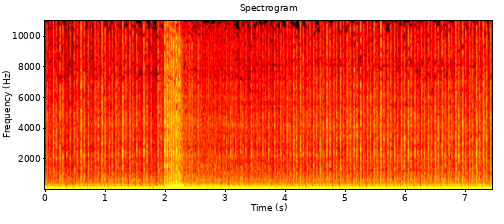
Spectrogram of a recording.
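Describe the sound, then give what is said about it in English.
A Fat Boy motorcycle with loud pipes pulling out. Its engine gives a steady, deep, throbbing rumble throughout, with one brief, louder burst of revving near the start, and no talk. “And you'll hear me pull out in the Fat Boy. Yeah. What a great, great set of pipes I have on that.”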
